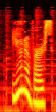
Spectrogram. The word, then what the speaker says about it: universe: address common pronunciation mistakes make sure you're pronouncing Universe with three syllables Universe avoid common mistakes like dropping a syllable which can lead to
